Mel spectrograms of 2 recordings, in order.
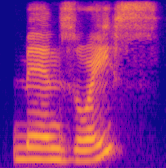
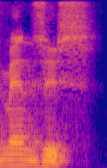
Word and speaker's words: Manzoi: And then Manzois. Which actually I think is pronounced Manzus Oh, okay. because it's basically Zeus is the middle name of Dr. Zeus, and it comes from that.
